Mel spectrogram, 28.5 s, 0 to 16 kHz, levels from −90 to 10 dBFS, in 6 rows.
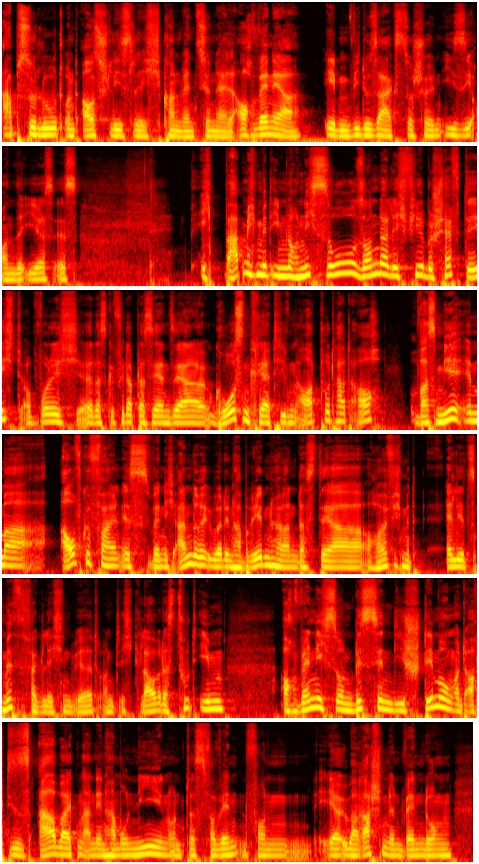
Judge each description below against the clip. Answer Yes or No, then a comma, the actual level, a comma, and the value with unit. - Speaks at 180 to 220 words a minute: Yes, fast, 190 wpm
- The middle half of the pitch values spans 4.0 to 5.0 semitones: Yes, average, 4.5 semitones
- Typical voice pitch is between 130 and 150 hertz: Yes, low, 135 Hz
